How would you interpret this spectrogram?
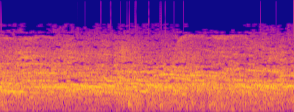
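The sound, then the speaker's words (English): A large crowd roars continuously with cheering and overlapping shouts, a dense, steady wall of voices that stays loud throughout, as the crowd cheers Queen Elizabeth, who has just come out onto a castle balcony. “The crowd has seen her. They're cheering. Listen to that ovation.”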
